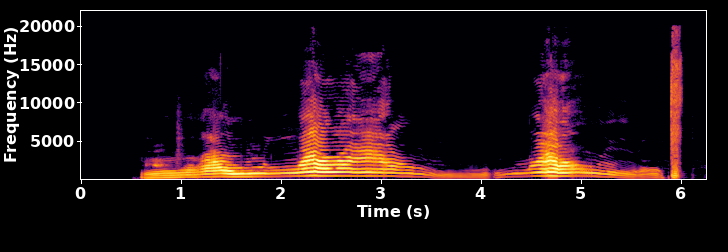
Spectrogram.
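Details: A domestic cat yowls in long, drawn-out, wavering cries that rise and fall in pitch. Yowling is described as a call to attract a mate when in heat or a territorial warning, and is also given in pain, in fear, or after catching prey.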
